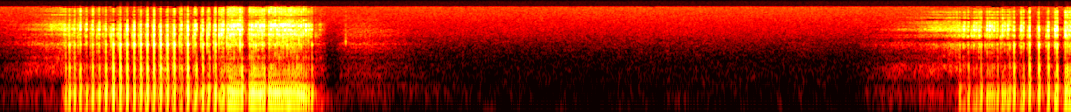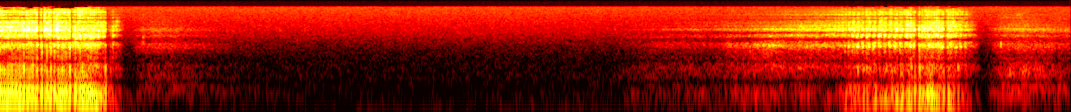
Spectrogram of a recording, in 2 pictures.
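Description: Loud, rough, rattling snores on breathing in, about one every four to five seconds, with quiet pauses between them.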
